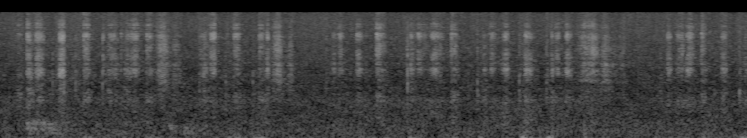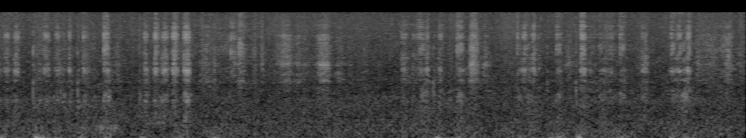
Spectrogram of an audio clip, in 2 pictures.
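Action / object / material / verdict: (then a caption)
scrape / graphite pencil on paper notebook page / paper / none. A wooden pencil held in the fingers writes Korean text on an open lined paper notebook page resting on a desk. The graphite tip scratches steadily across the paper in soft, continuous strokes with bright, rustling texture, marked by occasional small taps and low thumps.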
